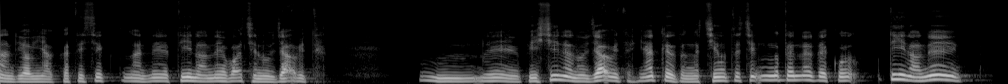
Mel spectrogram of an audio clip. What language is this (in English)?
Cuyamecalco Mixtec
